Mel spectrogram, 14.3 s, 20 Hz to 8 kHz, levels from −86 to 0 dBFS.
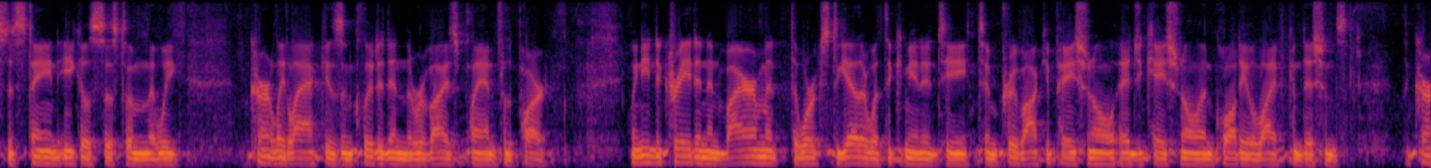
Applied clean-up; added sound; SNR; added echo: neural mask model Resemble Enhance denoiser.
